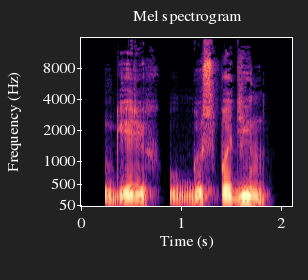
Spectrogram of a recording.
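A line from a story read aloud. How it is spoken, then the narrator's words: Pitiful forced words. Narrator (Russian): Жалко выдавил из себя разбойник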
